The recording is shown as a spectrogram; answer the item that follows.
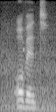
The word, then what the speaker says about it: Ovid: Actually, her heir, Ovid. – What was that? Sorry, spell that please. – O-V-I-D. Like the poet.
